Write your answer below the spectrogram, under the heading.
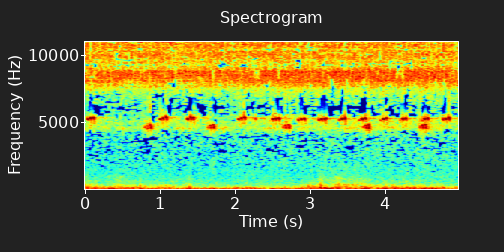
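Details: ['In the summertime countryside by a golden wheat field, crickets give quick, high repeated chirps while a heavy low rumble of breeze swells and fades behind them.']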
